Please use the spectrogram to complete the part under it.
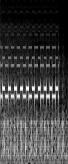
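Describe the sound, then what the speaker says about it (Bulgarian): A telephone rings in the game GTA Vice City, giving a fast, trilling electronic ring in repeated bursts for over a second. It stops abruptly, and quiet background ambience follows. "Какъв този телефон?"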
